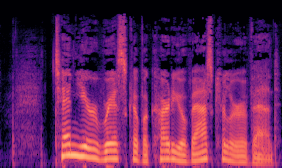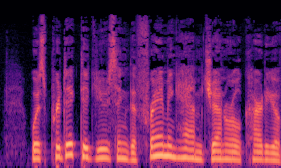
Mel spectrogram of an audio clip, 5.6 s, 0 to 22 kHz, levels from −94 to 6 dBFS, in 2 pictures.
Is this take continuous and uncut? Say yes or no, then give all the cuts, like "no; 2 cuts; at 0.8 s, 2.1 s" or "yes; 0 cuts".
yes; 0 cuts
